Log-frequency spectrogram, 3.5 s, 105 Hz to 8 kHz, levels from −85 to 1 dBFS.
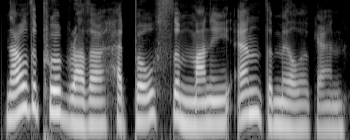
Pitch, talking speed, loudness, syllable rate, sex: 190 Hz, 205 wpm, -18 LUFS, 4.5 syllables/s, female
